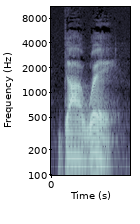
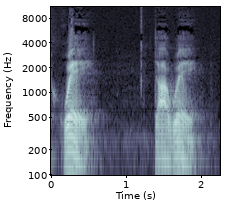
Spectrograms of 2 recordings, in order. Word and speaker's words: Ta Hui: The T is pronounced like a D, Da, and then the second word H-U-I. It's not we, as you'd think, but it's, I'm told, is pronounced Hui, Da Wei.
